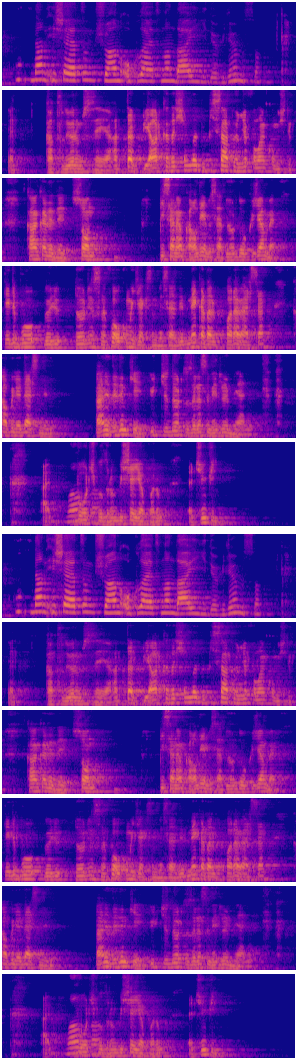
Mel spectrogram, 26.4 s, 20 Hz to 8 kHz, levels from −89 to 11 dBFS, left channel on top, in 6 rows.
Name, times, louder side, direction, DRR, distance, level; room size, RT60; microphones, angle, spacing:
voice 1, 0.2-3.9 23.0-23.7, right 3 dB, 65° right, 1.3 m, -31 dB
voice 2, 5.1-10.2 10.5-10.6 11.2-12.9 13.3-18.4 19.0-21.8 22.2-24.5 24.8-25.3, left 3 dB, 50° left, 1.6 m, -29 dB
26.0 x 21.0 x 8.1 m
head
